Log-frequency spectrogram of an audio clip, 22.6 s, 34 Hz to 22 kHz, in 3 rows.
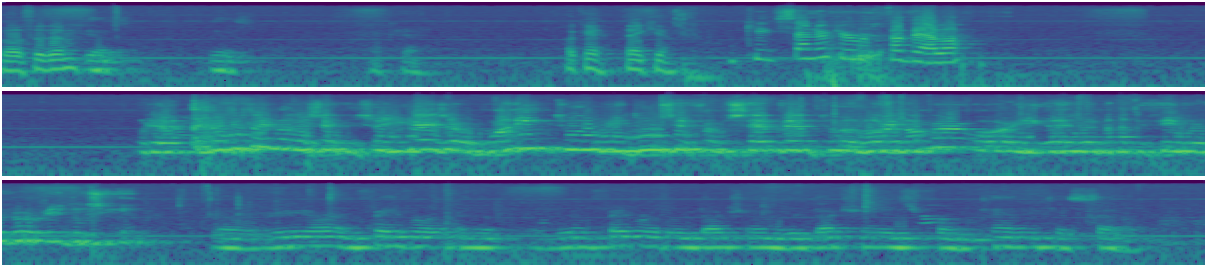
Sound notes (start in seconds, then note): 8.5 clears his throat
